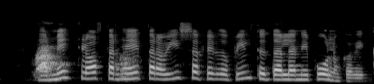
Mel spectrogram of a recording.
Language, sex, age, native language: Icelandic, female, 40-49, Icelandic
